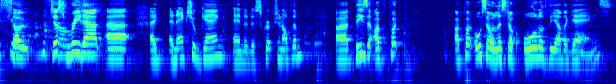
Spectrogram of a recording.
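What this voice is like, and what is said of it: Speaks with own regional accent. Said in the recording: “Sorry, my accent.”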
